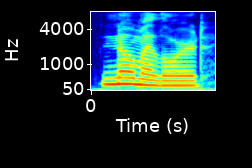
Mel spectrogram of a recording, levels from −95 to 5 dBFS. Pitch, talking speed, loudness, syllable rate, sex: 210 Hz, 215 wpm, -14 LUFS, 4.5 syllables/s, female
